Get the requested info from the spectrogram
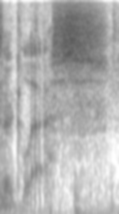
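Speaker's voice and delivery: awed hushed whisper. Real, not acted. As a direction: breathe the word in awe. Awed after final result.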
